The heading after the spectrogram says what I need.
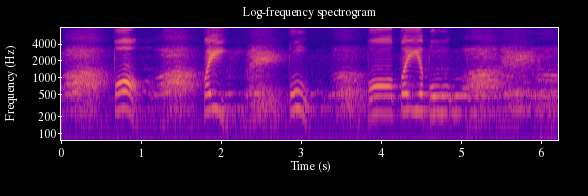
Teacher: তয়ের উচ্চারণের সময় ঠোঁট গোল হবে না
